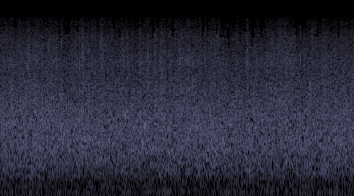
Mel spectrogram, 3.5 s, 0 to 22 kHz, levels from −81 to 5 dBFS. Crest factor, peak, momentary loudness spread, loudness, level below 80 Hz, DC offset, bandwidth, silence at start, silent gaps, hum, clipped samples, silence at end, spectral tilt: 16 dB; -26 dBFS; 1 LU; -39 LUFS; -72 dBFS; under 0.1%; 16 kHz; 0 s; none; none; under 0.1%; 0 s; 1 dB/octave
